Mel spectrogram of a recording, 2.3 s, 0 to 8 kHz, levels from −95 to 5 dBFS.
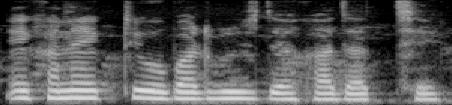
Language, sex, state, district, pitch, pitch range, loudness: Bengali, female, West Bengal, Cooch Behar, 190 Hz, 170-205 Hz, -15 LUFS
